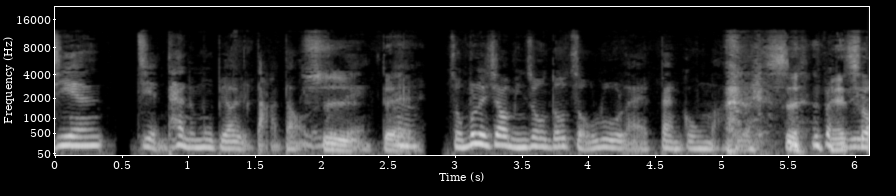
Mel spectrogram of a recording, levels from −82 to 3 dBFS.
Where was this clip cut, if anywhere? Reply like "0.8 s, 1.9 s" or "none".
none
